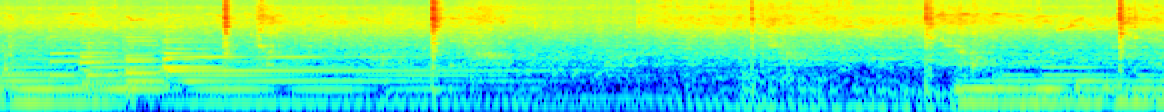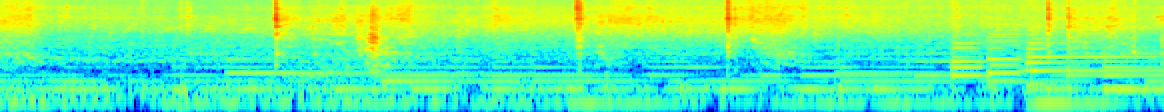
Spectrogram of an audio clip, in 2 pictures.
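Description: Metal spatula stirring mutton curry in a sizzling kadai, knocking and scraping against the pan about once a second, over background music of held notes.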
